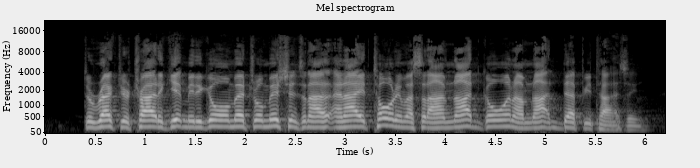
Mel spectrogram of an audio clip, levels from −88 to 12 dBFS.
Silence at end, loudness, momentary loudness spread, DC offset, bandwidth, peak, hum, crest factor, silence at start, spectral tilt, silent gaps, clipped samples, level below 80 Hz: 0.25 s; -22 LUFS; 10 LU; under 0.1%; 14 kHz; -4 dBFS; none; 20 dB; 0.4 s; -4.5 dB/octave; none; under 0.1%; -72 dBFS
